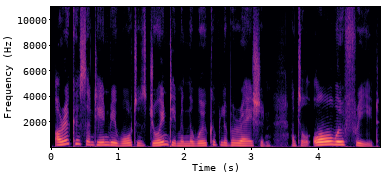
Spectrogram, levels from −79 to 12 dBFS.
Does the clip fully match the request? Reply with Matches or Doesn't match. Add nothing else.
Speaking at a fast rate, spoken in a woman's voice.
Doesn't match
